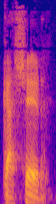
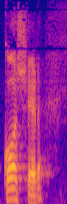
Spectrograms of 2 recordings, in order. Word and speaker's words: kasher: Eh, lo que pasa es que, como ustedes sabrán, hay dos formas de pronunciar el hebreo, la forma sefaradí, que es de los judíos de España, eh, y también la forma de los judíos europeos, que la A la pronuncian O. Entonces se popularizó la fórmula ashkenazí y por eso todo el mundo lo conoce como kosher pero realmente lo que significa la palabra es cualquier cosa que esté lista, preparada, apta, se considera que es kosher.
